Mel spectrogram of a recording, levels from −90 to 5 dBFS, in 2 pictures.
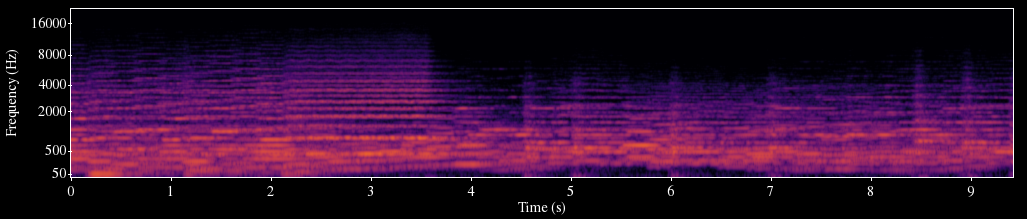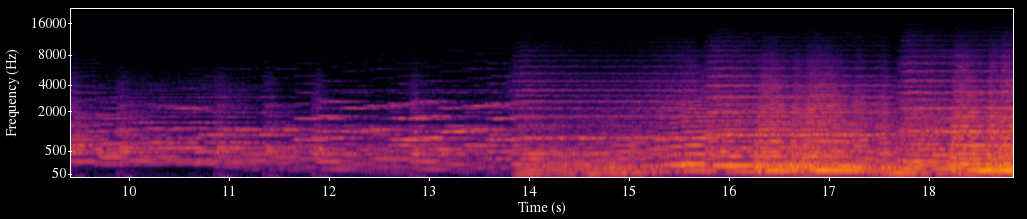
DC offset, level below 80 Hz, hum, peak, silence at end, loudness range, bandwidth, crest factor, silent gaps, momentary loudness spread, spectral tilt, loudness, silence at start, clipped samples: under 0.1%; -46 dBFS; none; -10 dBFS; 0 s; 12 LU; 11.5 kHz; 20 dB; none; 14 LU; -6.5 dB/octave; -31 LUFS; 0 s; under 0.1%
